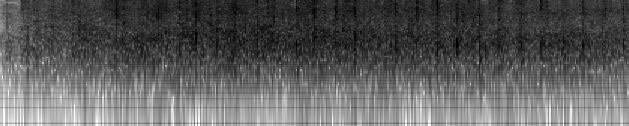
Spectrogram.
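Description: Theatre audience applauding: dense, steady clapping that builds within the first half second as the orchestra falls silent.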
